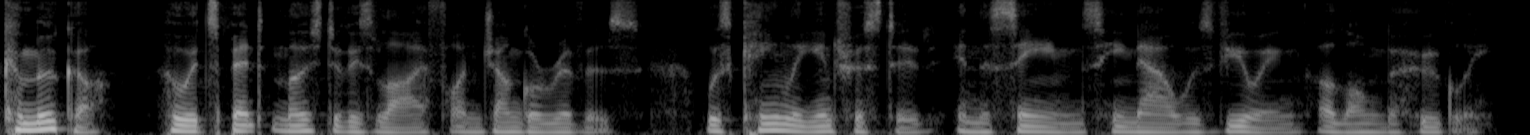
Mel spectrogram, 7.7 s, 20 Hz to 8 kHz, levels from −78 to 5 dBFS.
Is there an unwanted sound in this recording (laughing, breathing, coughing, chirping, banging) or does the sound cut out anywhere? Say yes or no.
no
